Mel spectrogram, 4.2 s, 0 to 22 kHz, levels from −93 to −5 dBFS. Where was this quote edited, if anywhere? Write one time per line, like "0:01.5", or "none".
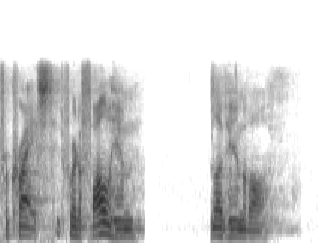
0:02.8
0:03.3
